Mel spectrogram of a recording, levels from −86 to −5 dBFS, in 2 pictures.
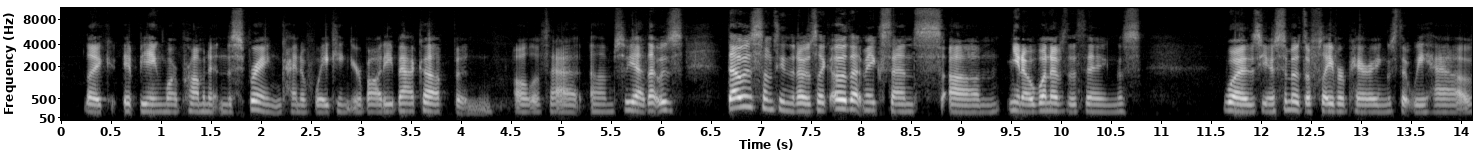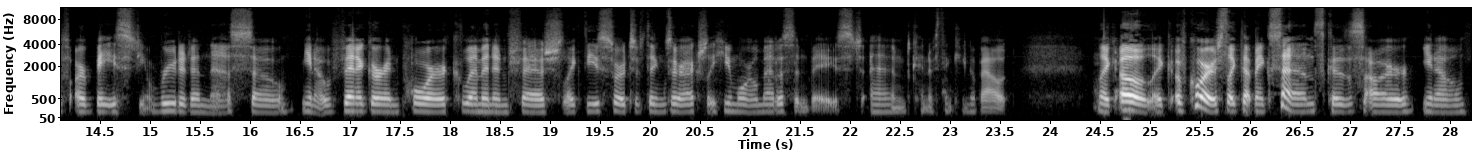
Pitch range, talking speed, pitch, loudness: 170-200 Hz, 205 wpm, 180 Hz, -25 LUFS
